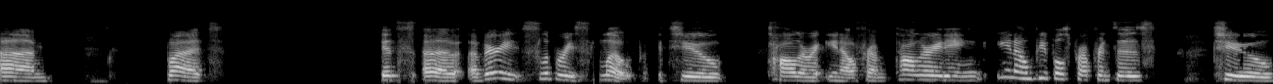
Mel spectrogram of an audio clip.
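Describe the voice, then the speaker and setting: In a dry, close sound with no echo, a woman speaks at a very slow pace with lively intonation and long, frequent pauses. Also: medium pitch for a woman. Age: 60s. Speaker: yoga student. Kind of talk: casual chat. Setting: video call.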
